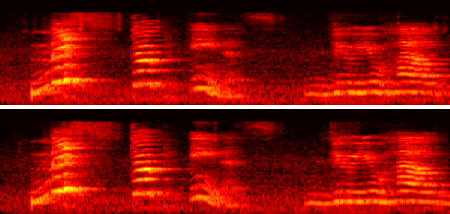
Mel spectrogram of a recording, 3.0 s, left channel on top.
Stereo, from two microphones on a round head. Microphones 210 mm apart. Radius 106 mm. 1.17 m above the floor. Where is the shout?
Centre (ahead or behind), 0.5 m; by 3.0 s 55° right (ahead or behind), 2.5 m.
